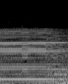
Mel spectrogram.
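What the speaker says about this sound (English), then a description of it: "You will hear a buzzer." A single harsh electronic buzzer from the video game Path of Exile, one loud sustained tone lasting under a second and ending abruptly.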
